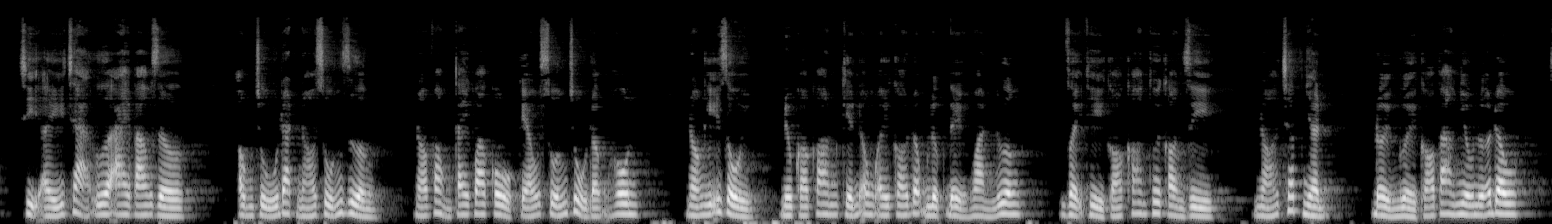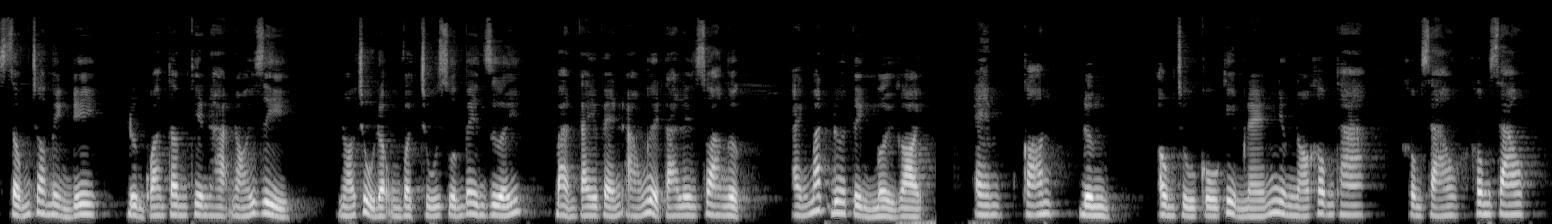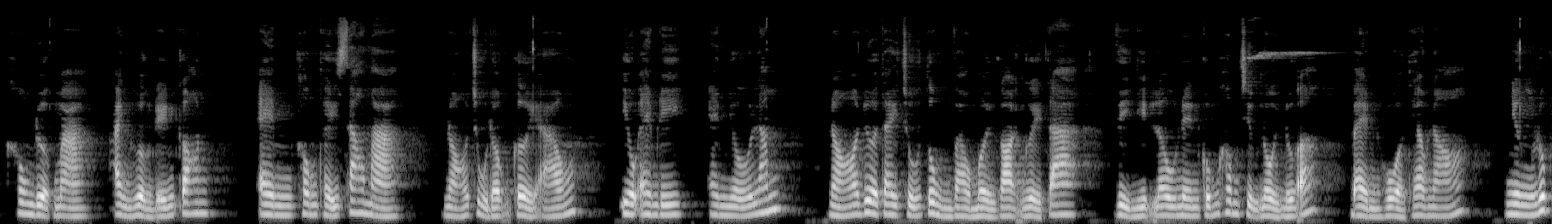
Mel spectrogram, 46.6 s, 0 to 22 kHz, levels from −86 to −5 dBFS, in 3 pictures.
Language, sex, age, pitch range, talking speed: Vietnamese, female, 20-39, 155-190 Hz, 195 wpm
